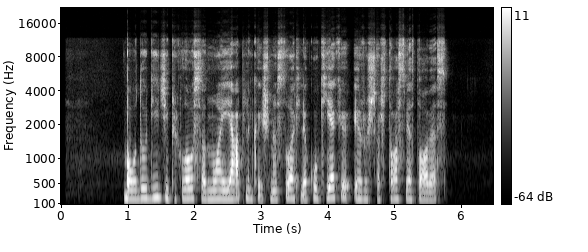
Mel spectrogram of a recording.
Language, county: Lithuanian, Kaunas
